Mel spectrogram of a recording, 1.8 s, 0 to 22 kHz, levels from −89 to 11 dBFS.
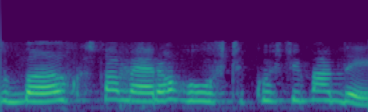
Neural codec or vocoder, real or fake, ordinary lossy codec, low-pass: none; real; AAC, 32 kbps; 5.4 kHz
